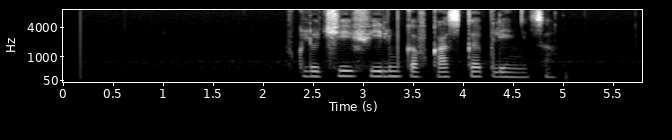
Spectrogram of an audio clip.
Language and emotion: Russian, neutral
